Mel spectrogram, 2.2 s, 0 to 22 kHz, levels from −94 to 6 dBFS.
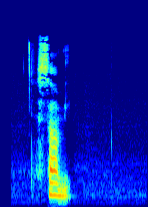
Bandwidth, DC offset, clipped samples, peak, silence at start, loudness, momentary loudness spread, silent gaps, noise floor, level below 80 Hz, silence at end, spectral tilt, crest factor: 11 kHz; under 0.1%; under 0.1%; -4 dBFS; 0.55 s; -24 LUFS; 22 LU; none; -69 dBFS; -80 dBFS; 1.2 s; -3 dB/octave; 24 dB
